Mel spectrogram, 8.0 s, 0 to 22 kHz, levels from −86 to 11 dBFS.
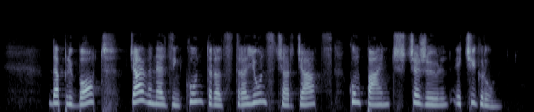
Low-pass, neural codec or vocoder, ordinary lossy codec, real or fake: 7.2 kHz; none; MP3, 96 kbps; real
